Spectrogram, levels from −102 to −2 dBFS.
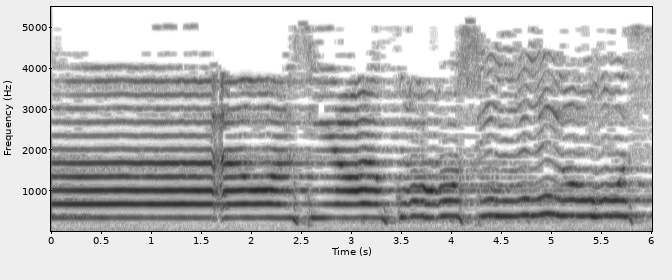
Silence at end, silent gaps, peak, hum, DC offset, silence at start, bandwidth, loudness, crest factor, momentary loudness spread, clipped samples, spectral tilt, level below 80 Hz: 0 s; none; -10 dBFS; none; under 0.1%; 0 s; 5.4 kHz; -23 LUFS; 12 dB; 7 LU; under 0.1%; -4.5 dB/octave; -70 dBFS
